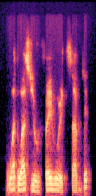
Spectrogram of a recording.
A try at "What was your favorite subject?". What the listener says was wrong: Ok, pero usted está subiendo su entonación al final.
